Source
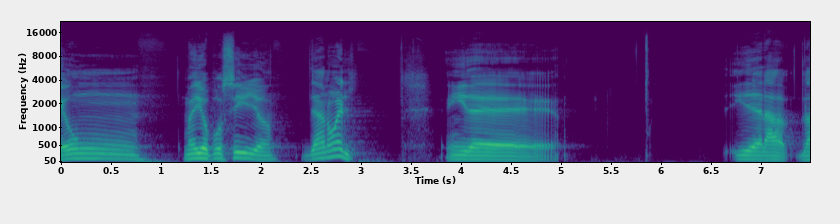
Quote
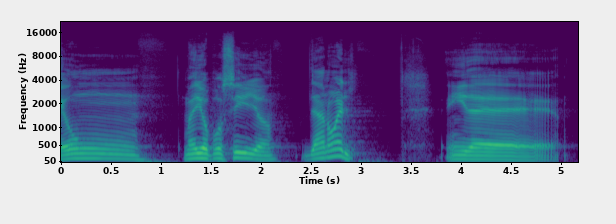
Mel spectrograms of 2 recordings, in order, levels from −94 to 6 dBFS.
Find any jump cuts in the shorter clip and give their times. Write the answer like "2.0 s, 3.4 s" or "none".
none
